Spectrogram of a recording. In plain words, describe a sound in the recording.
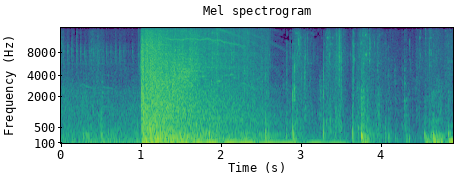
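An explosion bursts loudly and rumbles.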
